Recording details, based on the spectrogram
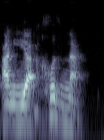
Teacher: hamzah yang sukun, maka makhraj kita kan di bawah tenggorokan paling bawah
